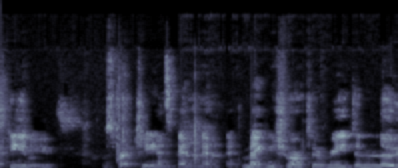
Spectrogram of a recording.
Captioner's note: laughs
